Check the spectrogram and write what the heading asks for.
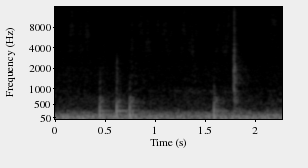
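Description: Dry-erase marker writing on a whiteboard: a series of short, faint strokes of the tip on the board, three close together about half a second in and two more near the end.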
